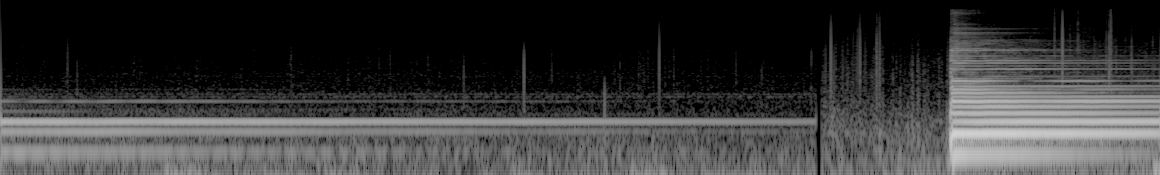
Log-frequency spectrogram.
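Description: Instrumental music: a sustained guitar chord rings and slowly fades, stops about six seconds in, and after a short near-silent gap a loud new chord is struck and rings on.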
